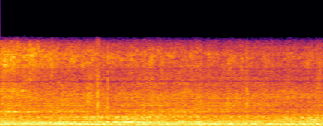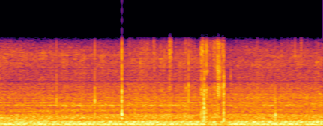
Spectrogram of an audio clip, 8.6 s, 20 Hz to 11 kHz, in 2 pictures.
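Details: 1997 Ford F250 HD 2WD, 351W 5.8L multiport EFI, 5-speed, modified; loud, open-sounding V8 idle with even, steady lope, no misses or knocks; engine reportedly burns no oil; healthy idle.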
